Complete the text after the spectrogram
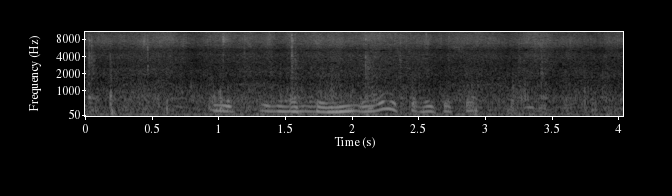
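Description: Children's voices chatter quietly nearby.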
